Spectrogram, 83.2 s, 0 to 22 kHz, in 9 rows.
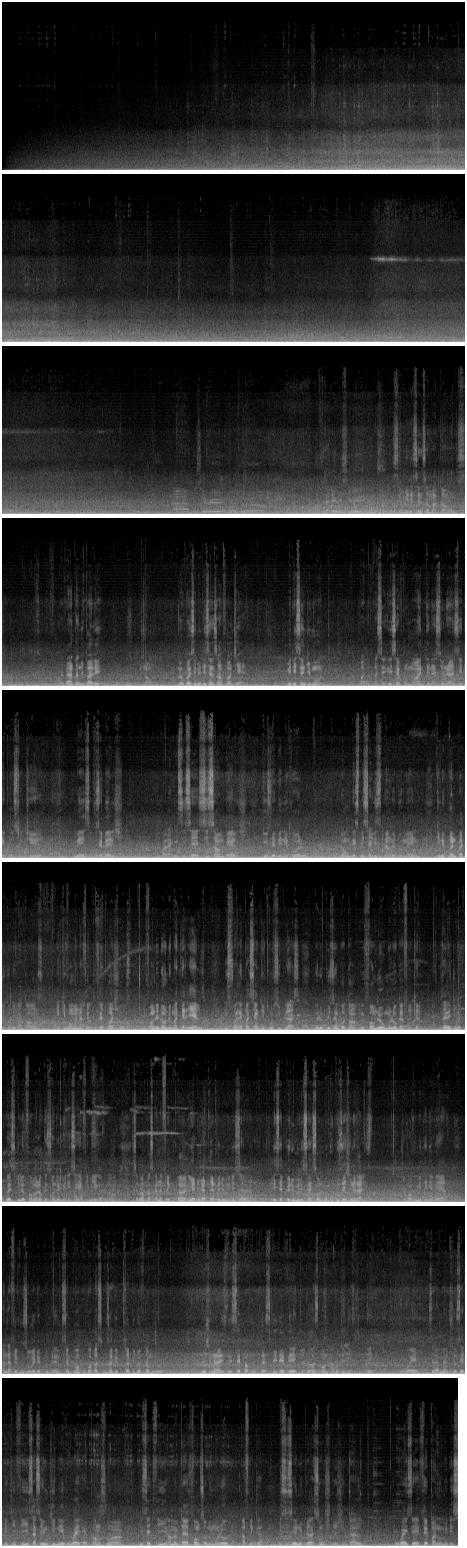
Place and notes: Brussels, Rue Haute, people gathering money for Medecins sans vacances
Bruxelles, rue Haute, récolte de fonds pour Médecins sans vacances.
Brussels, Belgium, March 2011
